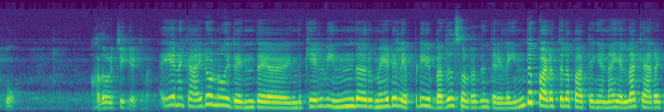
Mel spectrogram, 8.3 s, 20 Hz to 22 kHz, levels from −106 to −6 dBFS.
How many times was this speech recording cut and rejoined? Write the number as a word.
one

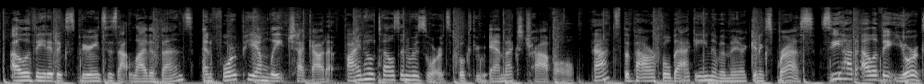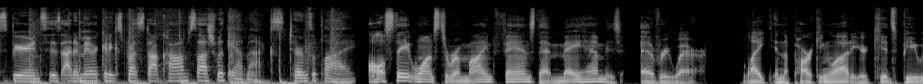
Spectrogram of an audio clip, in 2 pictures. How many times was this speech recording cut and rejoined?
one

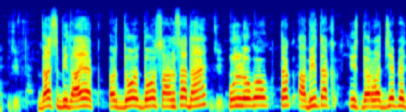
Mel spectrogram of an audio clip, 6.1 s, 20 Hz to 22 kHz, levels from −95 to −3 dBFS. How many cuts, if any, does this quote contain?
zero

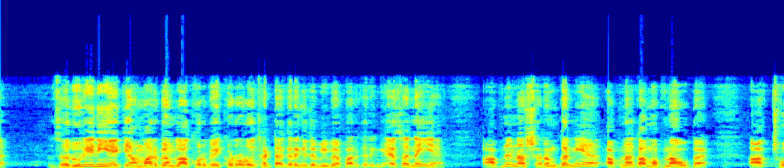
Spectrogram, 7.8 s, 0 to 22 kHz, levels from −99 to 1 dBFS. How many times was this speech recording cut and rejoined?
zero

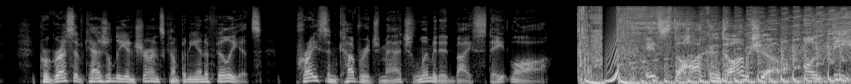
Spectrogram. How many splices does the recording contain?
one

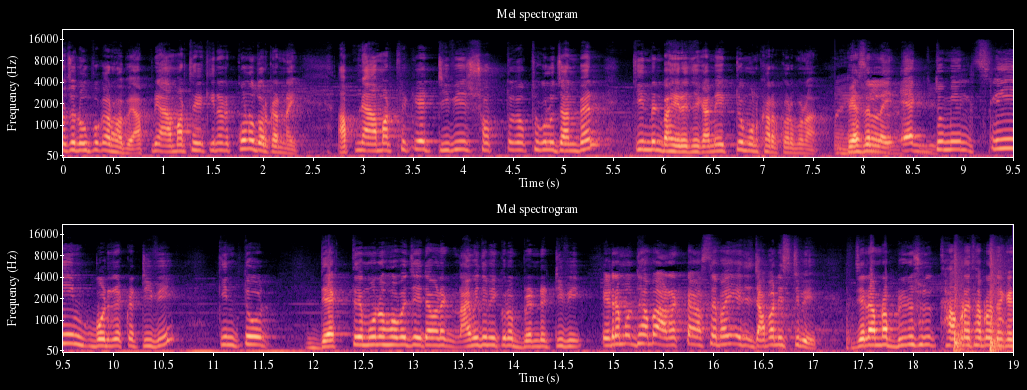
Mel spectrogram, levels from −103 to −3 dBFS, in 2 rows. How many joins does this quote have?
two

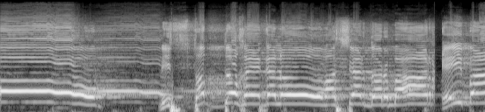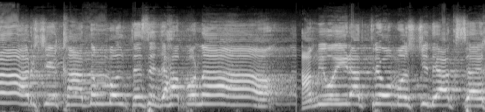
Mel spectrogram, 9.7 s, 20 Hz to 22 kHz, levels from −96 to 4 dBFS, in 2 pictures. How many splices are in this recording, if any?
two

